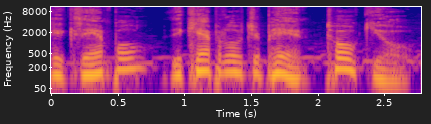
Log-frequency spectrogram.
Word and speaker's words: Tokyo: the capital of Japan Tokyo is two syllables toe and Q but because of the long o sounds it is actually Four moras toe o q o the Tonka adds up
